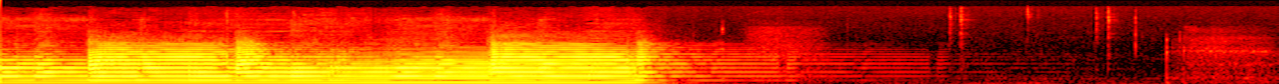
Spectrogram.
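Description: Sampled brass ensemble from the Native Instruments Valves library (flugelhorn, French horn, trombone, euphonium and tuba) playing a sustained chord with a deep bass. New notes enter about half a second in and again about two and a half seconds in. The chord stops a little past three seconds and fades out within a second.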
